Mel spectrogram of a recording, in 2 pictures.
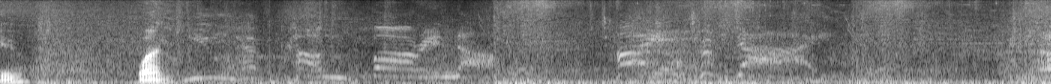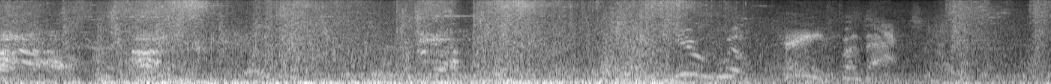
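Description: Magic spells crackle and burst in a fierce battle.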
